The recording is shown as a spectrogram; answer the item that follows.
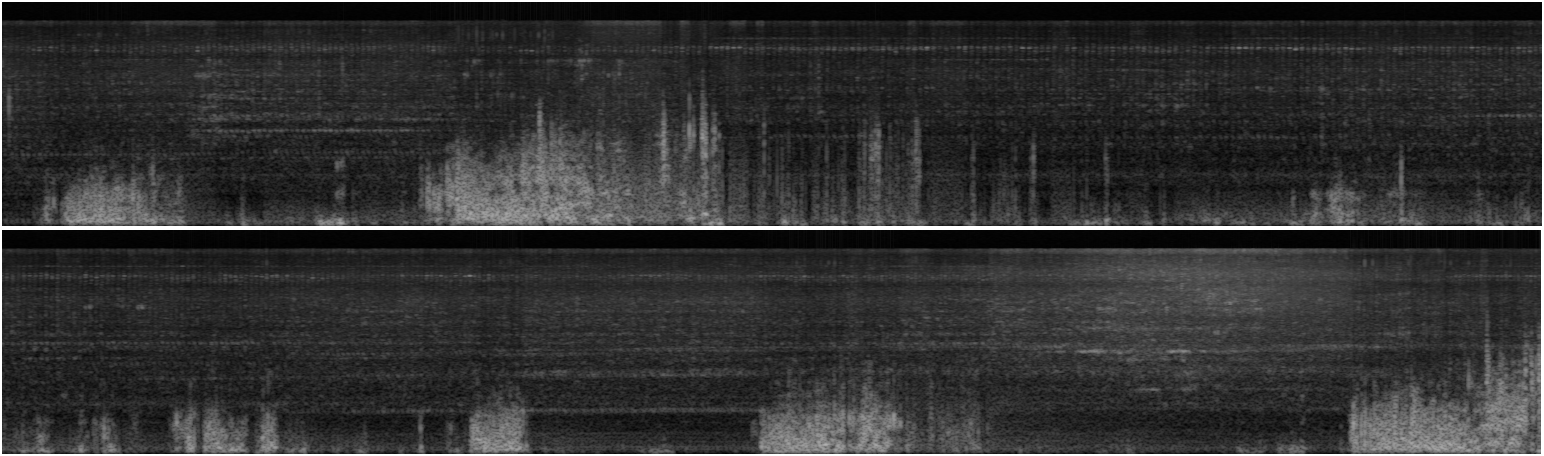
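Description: Wind buffeting the microphone of a moving vehicle in irregular gusts, each lasting a second or two, over the steady low rumble of the ride along the road.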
